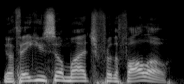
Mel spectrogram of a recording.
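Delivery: loud and bright thank you. Real, not acted. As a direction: belt out the thanks. Loud thanks to new follower.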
